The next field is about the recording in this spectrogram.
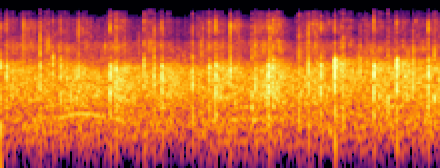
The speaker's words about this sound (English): Oh, nice clap.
